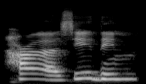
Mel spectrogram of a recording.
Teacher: ہا کو جو ہے نرم پڑھنا ہے گلے کے درمیانی حصے سے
